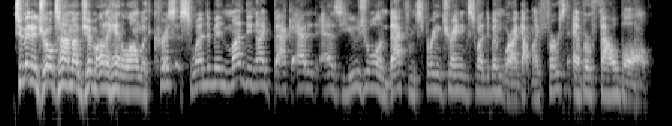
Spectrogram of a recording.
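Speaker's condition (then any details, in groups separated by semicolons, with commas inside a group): No condition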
